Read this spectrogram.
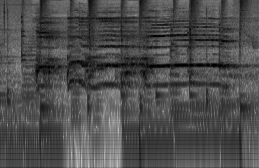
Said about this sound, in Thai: ถ้าเสียงไก่ขันเป็นเสียงสัญลักษณ์ของยามเช้าที่จะปลุกผู้คนให้ตื่นมา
